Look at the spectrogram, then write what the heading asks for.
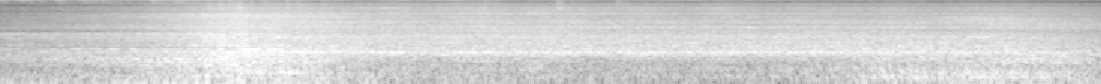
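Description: LIRR diesel push-pull train passing close by: noise swells to its loudest about three seconds in as the lead bilevel coach arrives, then the coaches roll past with a steady rumble and a faint steady tone underneath. The diesel locomotive pushing at the rear comes past near the end.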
